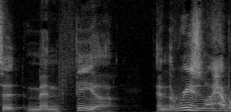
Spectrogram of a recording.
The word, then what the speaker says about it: Mencía: time pronouncing it looks like you would say mencia and i've heard it pronounced that way by some americans on other channels however you should pronounce it menthia and the reason i have a problem pronouncing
